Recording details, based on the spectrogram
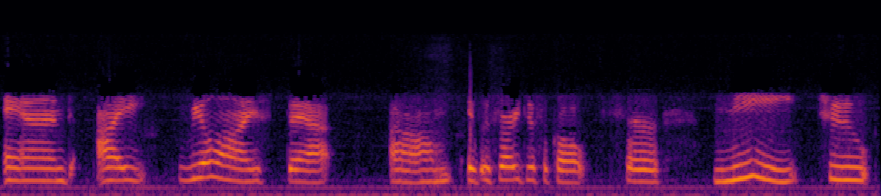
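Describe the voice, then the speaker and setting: A high-voiced woman calls in over a thin, tinny phone line. She talks slowly, searching for words with many fillers. Her voice has a gravelly edge. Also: fairly even intonation, dry recording. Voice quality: high-pitched. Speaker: caller. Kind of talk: phone-in question.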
